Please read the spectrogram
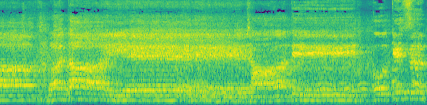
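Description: Men's voices chanting a noha, a Shia mourning lament, together in unison, a lead reciter at a microphone with the group joining him. The lines are sung in long, drawn-out held notes, with short breaks between phrases.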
